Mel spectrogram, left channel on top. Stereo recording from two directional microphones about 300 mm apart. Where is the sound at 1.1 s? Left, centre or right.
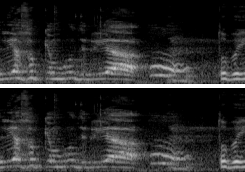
Left.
